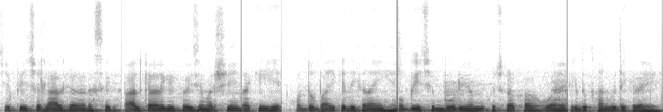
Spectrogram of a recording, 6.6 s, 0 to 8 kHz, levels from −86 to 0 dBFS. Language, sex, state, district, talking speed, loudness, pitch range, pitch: Hindi, male, Jharkhand, Sahebganj, 280 wpm, -20 LUFS, 120-130 Hz, 125 Hz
